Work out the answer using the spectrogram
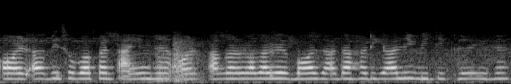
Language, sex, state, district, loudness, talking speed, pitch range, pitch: Hindi, female, Bihar, Katihar, -16 LUFS, 200 wpm, 260-265 Hz, 265 Hz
